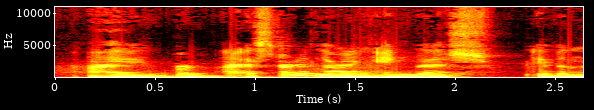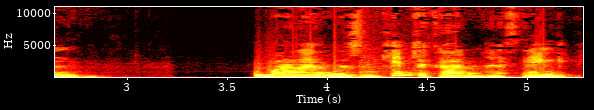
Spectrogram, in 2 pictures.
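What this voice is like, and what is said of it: Slightly American-sounding English accent. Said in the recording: “your accent is actually a little bit American”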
